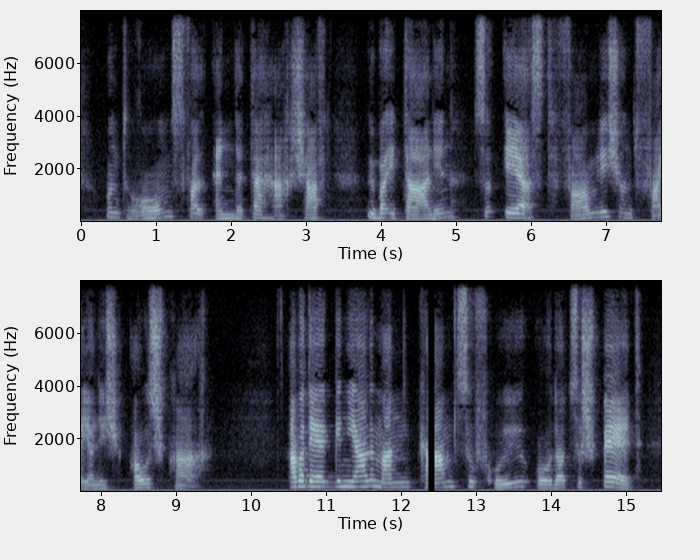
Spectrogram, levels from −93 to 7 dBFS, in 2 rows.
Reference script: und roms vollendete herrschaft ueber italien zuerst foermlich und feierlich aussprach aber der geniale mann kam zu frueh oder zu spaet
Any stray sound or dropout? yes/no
yes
